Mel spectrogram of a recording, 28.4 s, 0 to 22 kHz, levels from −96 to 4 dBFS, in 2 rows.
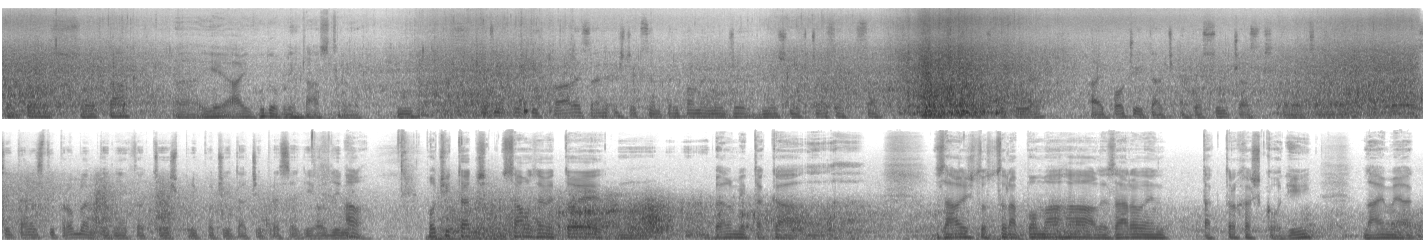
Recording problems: rain or running water; very loud; throughout; 5 dB above the speech

